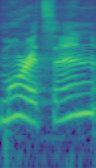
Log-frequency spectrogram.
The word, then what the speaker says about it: Moritzen: My name is Moritzen. It's pronounced Moritzen. It's Danish, not Dutch.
